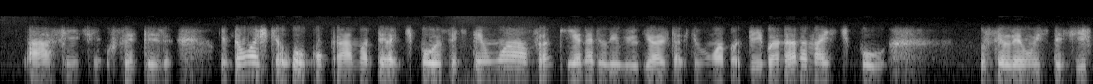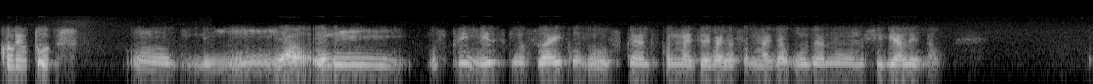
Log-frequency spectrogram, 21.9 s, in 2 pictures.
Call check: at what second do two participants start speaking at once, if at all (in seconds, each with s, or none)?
none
